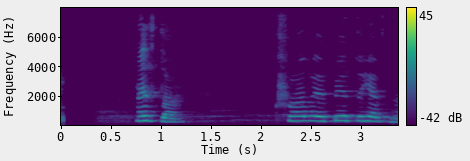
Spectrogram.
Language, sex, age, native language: Icelandic, female, 9, Icelandic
